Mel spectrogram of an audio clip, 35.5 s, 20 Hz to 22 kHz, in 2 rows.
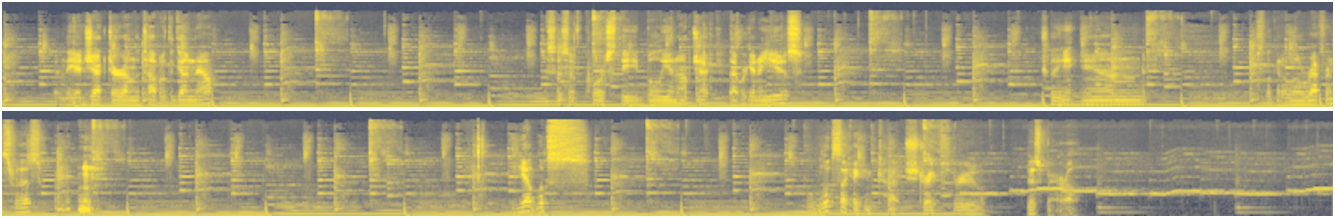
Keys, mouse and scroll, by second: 6.3-7.7 middle drag, 6.3-6.7 scroll up 1, 7.2 scroll down 1, 7.8 alt+z, 8.2 scroll up 1, 8.4 middle click, 9.0 scroll down 1, 9.3 2, 10.2 middle click, 12.2 Tab, 13.5-14.4 middle drag, 19.4-20.1 middle drag.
